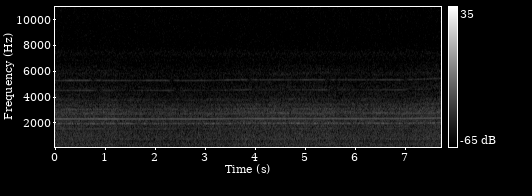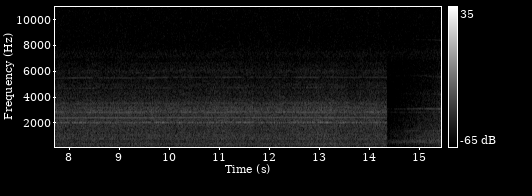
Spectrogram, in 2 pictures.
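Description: A jet engine hums steadily, heard from inside the cockpit.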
